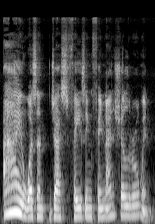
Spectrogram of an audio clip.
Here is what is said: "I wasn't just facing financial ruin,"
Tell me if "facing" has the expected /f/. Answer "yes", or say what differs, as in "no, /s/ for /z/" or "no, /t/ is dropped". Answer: yes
